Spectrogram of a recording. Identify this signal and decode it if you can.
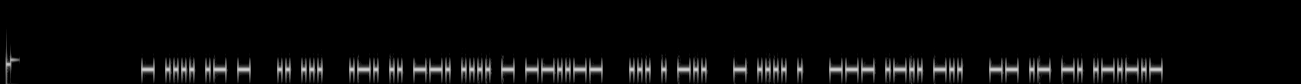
Morse code, heard as a keyed tone, about 30 wpm, 700 Hz. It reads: THAT IS RIGHT, SED THE OLD MAN.
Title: Sentences from Top 200 Words and Abbreviations 30wpm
